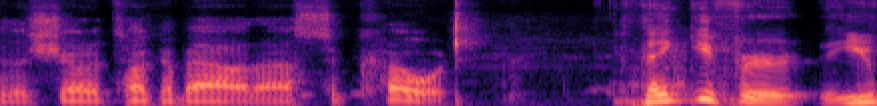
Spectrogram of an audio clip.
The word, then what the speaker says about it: Sukkot: I invited Aunt Nancy onto the show to talk about Sukkot. Thank you you pronounced that right, and thank you for distracting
